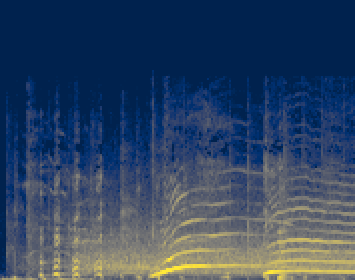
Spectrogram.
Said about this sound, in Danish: Klapsalver.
